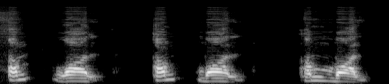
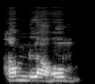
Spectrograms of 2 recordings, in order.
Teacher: میم کو نہیں کھینچیں گے, ام لہم بغیر گننے کے میم کو ظاہر کریں گے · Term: اظہار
